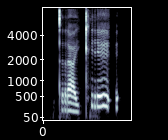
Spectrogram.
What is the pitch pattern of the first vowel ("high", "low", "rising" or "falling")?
low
